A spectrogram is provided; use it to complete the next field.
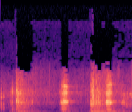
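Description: Men straining to force a locked door, the only door into the room: a few heavy, irregular thumps and rattles as it's shoved and jolted, the last push a longer grinding burst, with no voices.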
